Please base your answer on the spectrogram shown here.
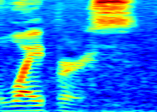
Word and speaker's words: Wipers: spelled i-e-p-e-r pronounced eeper of course the British soldiers who fought here didn't use either name they called it wipers Eber is best remembered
